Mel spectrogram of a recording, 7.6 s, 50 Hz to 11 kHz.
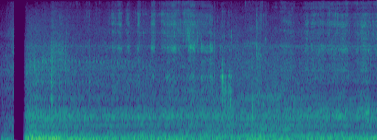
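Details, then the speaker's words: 1988 Honda Goldwing GL1500 flat-six, 32,656 miles, sat 21 years in a barn with a rusted tank and mouse nests: short cranking, then catches with a rough uneven beat for a few seconds and dies. Cause unconfirmed; falling-apart connectors and open hoses found afterward. "Oh! Was. It cranked up for a second there."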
